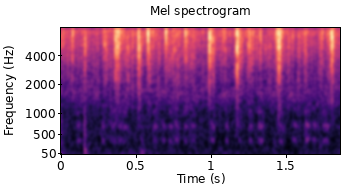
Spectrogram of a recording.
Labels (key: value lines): label: anthrophony, mechanical
recorder: SoundTrap 300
